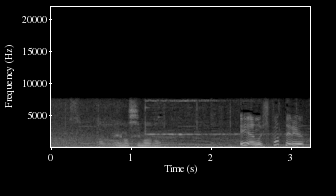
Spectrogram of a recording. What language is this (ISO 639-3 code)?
jpn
